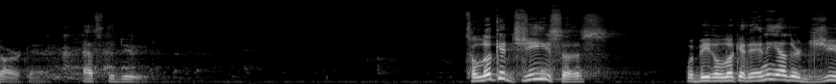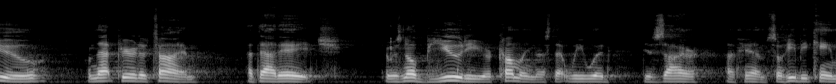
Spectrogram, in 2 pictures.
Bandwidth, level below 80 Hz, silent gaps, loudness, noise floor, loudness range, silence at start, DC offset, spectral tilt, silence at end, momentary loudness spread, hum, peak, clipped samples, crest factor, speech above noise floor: 13 kHz; -76 dBFS; none; -20 LUFS; -67 dBFS; 11 LU; 0 s; under 0.1%; -6 dB/octave; 0 s; 19 LU; none; -2 dBFS; under 0.1%; 20 dB; 47 dB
